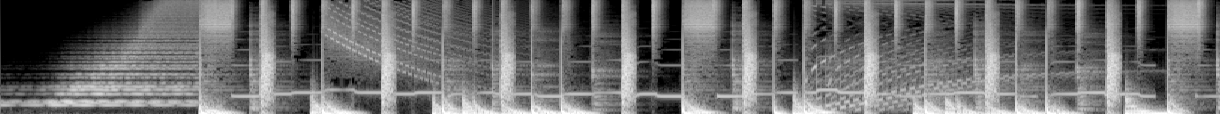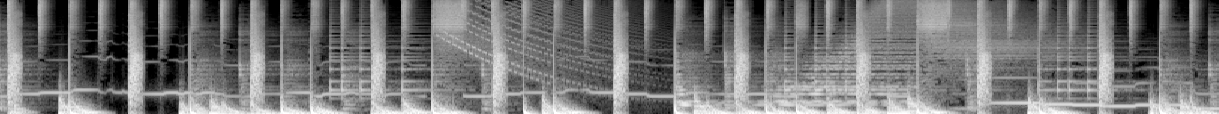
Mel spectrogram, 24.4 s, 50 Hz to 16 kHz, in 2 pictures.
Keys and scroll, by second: 2.0 ctrl+c, 2.3 ctrl+v, 4.1 ctrl+c, 4.3 ctrl+shift+v, 10.1 Delete, 11.1 Delete, 12.4 Delete, 13.5 Delete, 14.1 Delete, 14.7 Delete, 15.1 ctrl+z, 16.1 Delete, 16.8 Delete, 20.6 ctrl+a.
